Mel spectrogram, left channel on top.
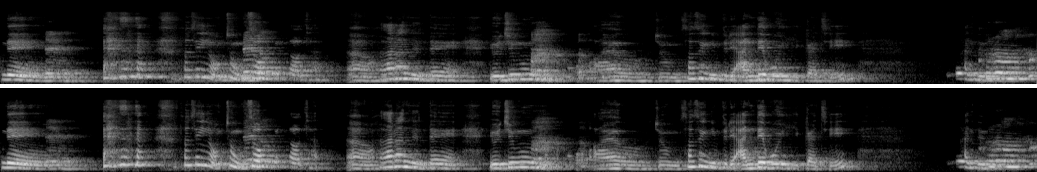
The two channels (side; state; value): both; normal; correlation 0.69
